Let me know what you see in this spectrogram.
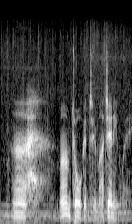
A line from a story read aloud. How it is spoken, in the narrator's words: he grumbled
